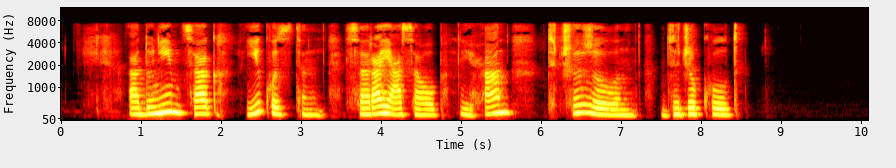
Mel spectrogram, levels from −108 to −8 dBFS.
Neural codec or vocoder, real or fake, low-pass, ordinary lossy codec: none; real; 7.2 kHz; MP3, 96 kbps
